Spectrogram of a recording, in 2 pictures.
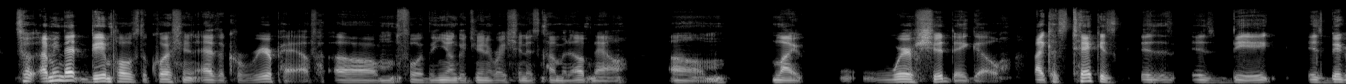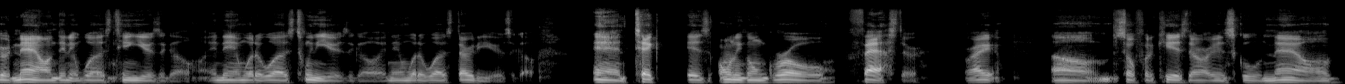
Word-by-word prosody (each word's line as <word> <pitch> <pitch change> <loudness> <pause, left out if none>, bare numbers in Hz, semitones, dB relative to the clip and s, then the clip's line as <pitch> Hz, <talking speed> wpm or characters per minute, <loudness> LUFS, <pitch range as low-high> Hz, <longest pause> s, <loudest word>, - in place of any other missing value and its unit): So, 155 - +1
I 140 - +11
mean 185 +4 +4
that 185 -11 +8
then 135 +1 +10
pose 130 -4 0
the - - -11
question 110 -3 -1
as 105 -1 0
a 95 - -8
career 105 +11 -2
path, - - -9
um, 95 -1 -4
for 105 -3 -7
the 95 +1 -12
younger 100 -2 -3
generation 95 -2 -7
that's 85 +1 -9
coming 90 -3 -8
up 105 +2 -3
now, 85 -2 -7 0.4
um, 90 -2 -7 0.4
like, 100 -3 +2 0.3
w - - -18
where 115 +3 +2
should 130 +5 +5
they 90 -3 -3
go? 75 - -8 0.3
Like, - - +8
cause - - -2
tech 155 -2 +6
is 110 -7 +2 0.2
is 110 -1 -3
is 105 0 -13 0.2
is 105 -3 -8
big, 95 +1 0 0.4
is 110 -3 -2
bigger 110 +2 +2
now 100 -1 +5
than 95 +1 -2
it 90 -1 -5
was 95 -1 -6
10 105 - -2
years 95 -4 -3
ago, - - -17
and 100 +1 -7
then 100 -1 -2
what 100 0 -4
it 95 - -5
was 95 -1 -3
20 105 -4 0
years 85 0 -6
ago, 80 -2 -15
and 80 - -14
then 95 +1 -7
what 95 0 -5
it 90 - -6
was 95 0 -5
30 105 -4 -3
years 70 - -13
ago - - -18 0.7
and 100 -5 +4
tech - - +7 0.3
is 100 -2 -2
only 115 -2 +1
gonna 100 -1 -2
grow 95 -4 -2
faster, - - +2 0.5
right? 105 +3 -1 0.5
Um, 90 -2 -3
so - - -1
for - - -11
the - - -11
kids 105 -4 0
that 95 - -4
are 95 -1 -6
in 90 -2 -7
school 95 -3 -5
now, 90 -3 -2
100 Hz, 175 wpm, -24 LUFS, 95-105 Hz, 0.7 s, I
